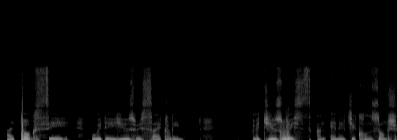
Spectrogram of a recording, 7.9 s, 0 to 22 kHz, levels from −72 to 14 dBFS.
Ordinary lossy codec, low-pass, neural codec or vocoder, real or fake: none; none; none; real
